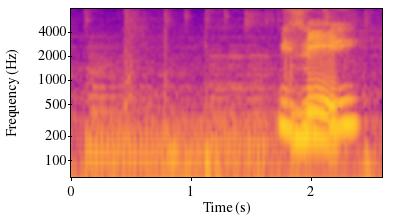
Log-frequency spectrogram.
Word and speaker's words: Mizuki: M-I-H is the first syllable. Mizuki?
